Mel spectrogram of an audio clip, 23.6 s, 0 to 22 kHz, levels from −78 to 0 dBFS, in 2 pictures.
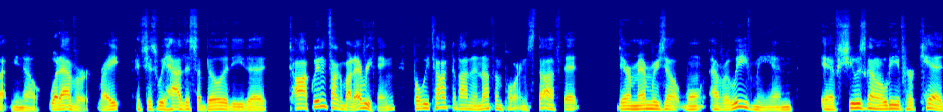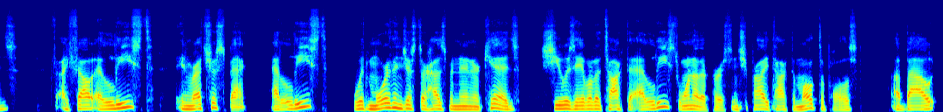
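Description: No technical faults can be heard anywhere in this speech recording. Nothing in the audio points to a problem in how it was captured, processed or delivered.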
